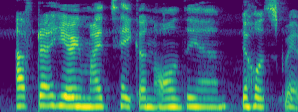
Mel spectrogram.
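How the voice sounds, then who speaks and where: A woman with a non-native accent speaks at a moderate pace and a high pitch. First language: not English. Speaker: vtuber streamer. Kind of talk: casual chat.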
